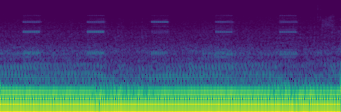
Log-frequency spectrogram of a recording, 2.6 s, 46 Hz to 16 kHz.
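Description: A modified 600 HP Honda Civic Si idles with a steady, heavy low rumble and constant vibration, close and loud, with faint periodic higher tones pulsing above the drone.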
